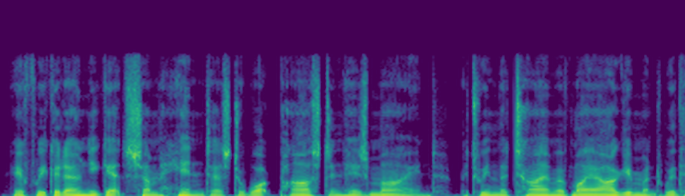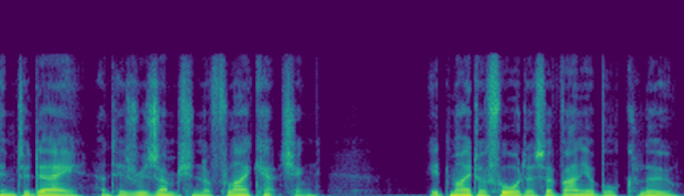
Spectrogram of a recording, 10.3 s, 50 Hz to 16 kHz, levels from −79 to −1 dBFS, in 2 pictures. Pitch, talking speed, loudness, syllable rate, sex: 115 Hz, 215 wpm, -17 LUFS, 5.3 syllables/s, male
